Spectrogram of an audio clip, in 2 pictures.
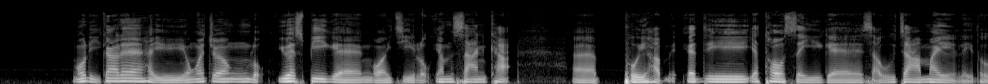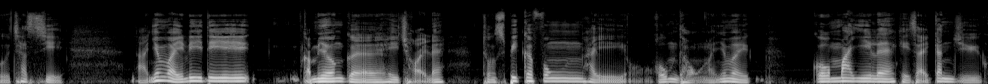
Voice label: USB audio test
